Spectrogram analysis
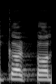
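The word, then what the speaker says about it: cut: उसी प्रकार दोस्तों यहाँ आप देखेंगे सी यू टी है ना जी, तो सी का क लिख दीजिएगा और टी का ट लिखते हैं। यू को इसमें साइलेंट कर दीजिएगा, इसका उच्चारण अ के रूप में कर लीजिए, कोई दिक्कत नहीं। तो यहाँ देखेंगे सी यू टी को क्या पढ़ते हैं दोस्तों, कट।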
